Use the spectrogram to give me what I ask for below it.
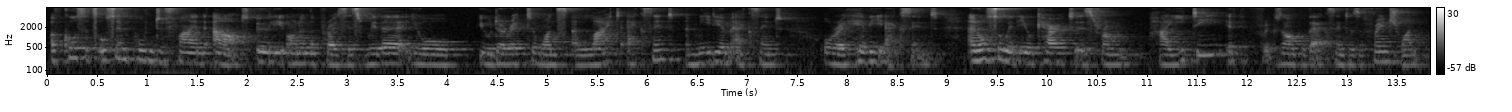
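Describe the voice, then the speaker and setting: A woman with a low voice teaches an accent lesson, breaking each sound down patiently. She is recorded in a reverberant room with the mic set back from her. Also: slight background noise. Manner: explanatory, pauses to demonstrate sounds. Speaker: accent and dialect coach. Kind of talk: instructional talk to camera. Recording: echoey room, mic at a distance.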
